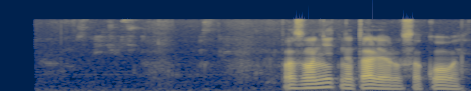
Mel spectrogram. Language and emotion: Russian, neutral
